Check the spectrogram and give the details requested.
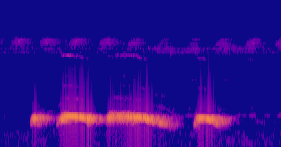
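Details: Night-time calling of a lively spotted dove: a single deep, slightly rough coo phrase, three linked notes falling away, then a short final coo, over a faint pulsing high buzz.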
